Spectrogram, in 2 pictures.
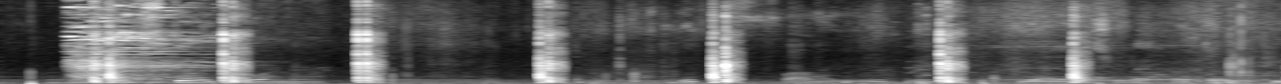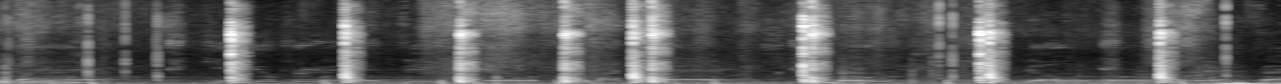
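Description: Balloons pop in quick, sharp bursts.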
